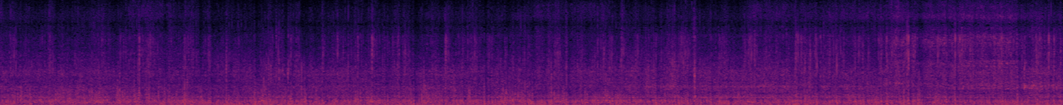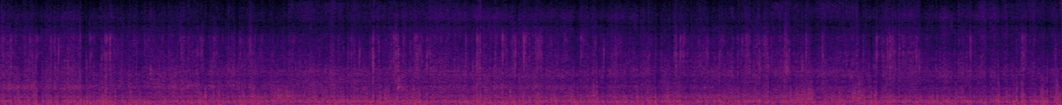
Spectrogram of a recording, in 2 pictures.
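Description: Steady wind rushing over the microphone of a camera on a road bike riding at speed.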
